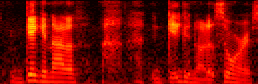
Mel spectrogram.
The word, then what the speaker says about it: Giganotosaurus: I call it Giganotosaurus because that's the correct way to pronounce it. Giganotosaurus.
